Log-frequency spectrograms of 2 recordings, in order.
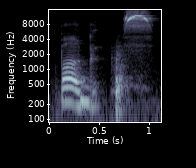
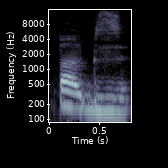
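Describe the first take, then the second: First: The word ends with a voiceless s sound. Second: The word ends with a voiced z sound. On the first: The speaker calls it wrong. "If you try to say bugs with the S pronounced as a S sound, it's very difficult" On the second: The speaker calls it right. "we just kind of roll from, you know, voiced to voiced"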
